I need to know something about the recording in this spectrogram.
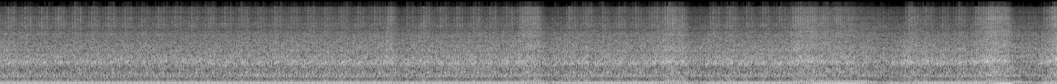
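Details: Cummins 5.9 12-valve diesel on an engine stand, going into a 7350, first start-up: even clatter at idle with a few brief speed dips and recoveries, no misses or knocks; normal diesel idle.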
